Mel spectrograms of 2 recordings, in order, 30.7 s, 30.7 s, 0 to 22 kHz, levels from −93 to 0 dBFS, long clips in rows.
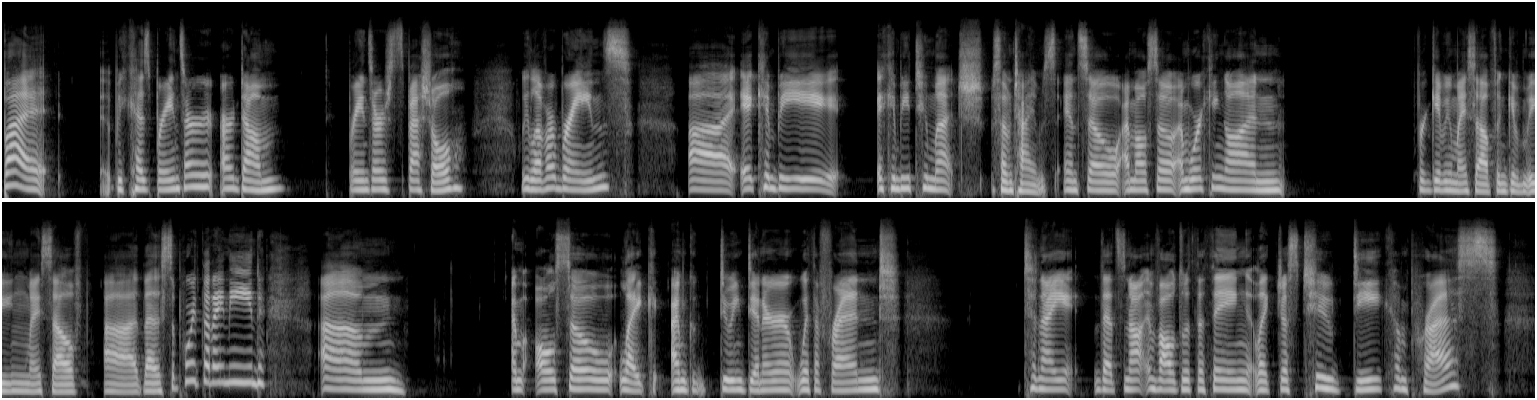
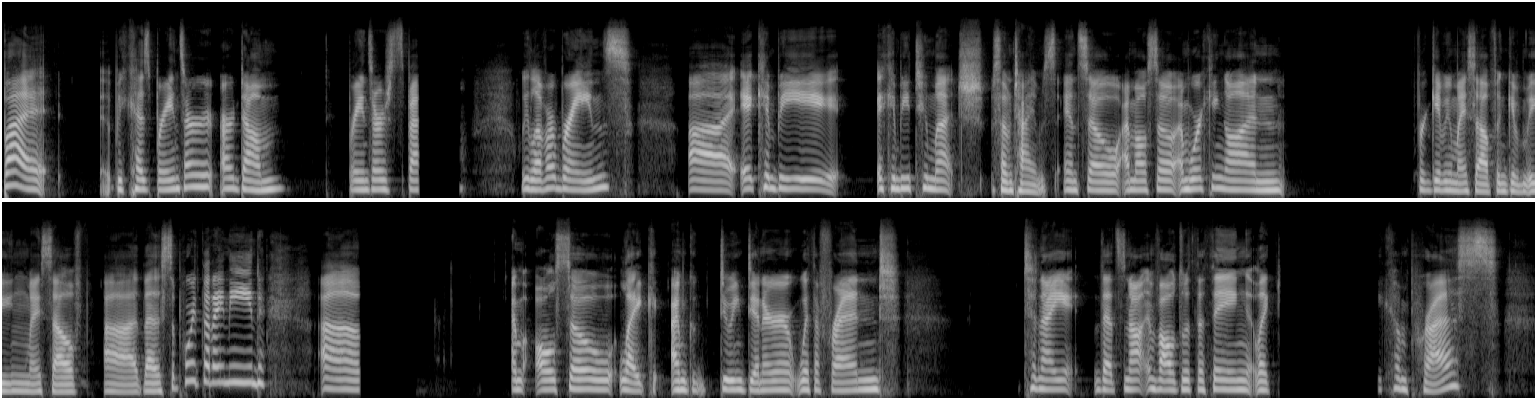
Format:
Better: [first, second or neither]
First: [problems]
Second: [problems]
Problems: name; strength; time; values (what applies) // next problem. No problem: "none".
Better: first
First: none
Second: audio cutting out; at 4 s, at 19 s for 0.5 s and at 28 s for 1 s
